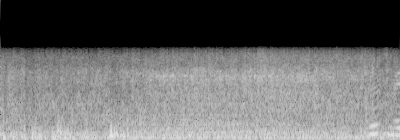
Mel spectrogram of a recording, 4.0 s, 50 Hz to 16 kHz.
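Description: Ford 6.9L IDI V8 diesel idling steadily with its even diesel clatter, heard from inside the truck's cab.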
